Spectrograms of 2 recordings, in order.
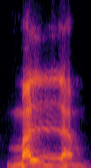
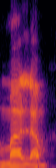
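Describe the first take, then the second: First: The l is doubled and pressed harder. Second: The l is short, without extra pressure. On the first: The speaker calls it right. "you raise your notch a little bit" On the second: The speaker calls it wrong. "not malam"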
